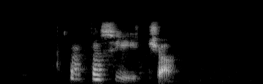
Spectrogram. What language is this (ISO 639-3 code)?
kab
